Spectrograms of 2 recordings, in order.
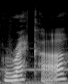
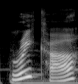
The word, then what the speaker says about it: Reka: It's spelled r e k a, and most people pronounce it as Reka or Rika. It is Reka, and I'm also saying it in such a weird accent.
